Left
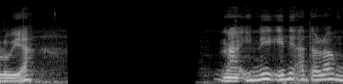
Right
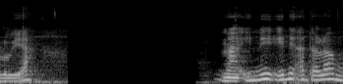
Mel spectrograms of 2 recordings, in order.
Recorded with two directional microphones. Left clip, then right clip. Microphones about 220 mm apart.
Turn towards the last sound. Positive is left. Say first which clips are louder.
# left 2 dB
turn(degrees=5)  # may be behind; listen again after turning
